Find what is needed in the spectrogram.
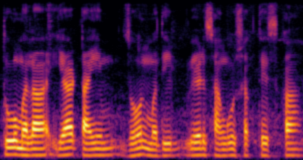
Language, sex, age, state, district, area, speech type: Marathi, male, 45-60, Maharashtra, Akola, rural, read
